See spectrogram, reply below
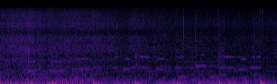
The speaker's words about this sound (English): Oil is hot. Let's add some spring onions. Along with that, some peppers. I've got red, yellow, and green. Green chilies. And let's saute this up.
